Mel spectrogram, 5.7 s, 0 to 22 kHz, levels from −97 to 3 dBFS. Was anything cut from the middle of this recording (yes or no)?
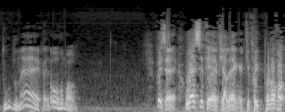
yes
